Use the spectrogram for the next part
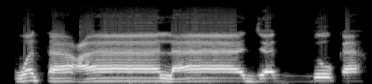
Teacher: এই আইন হরফকে হলকের মধ্যখান থেকে চাপ দিয়ে উচ্চারণ করব।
